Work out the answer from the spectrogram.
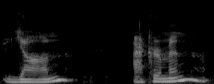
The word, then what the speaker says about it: Jan Akkerman: I think it's called um the name is pronounced Yan acrian because I remember when we did um what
